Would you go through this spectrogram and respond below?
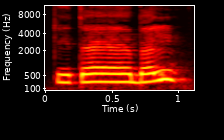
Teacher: إن حرف قلنا مشدد مقدار حركتين. كتاب في هنا ألف صغيرة بمقدار حركتين، مد طبيعي بمقدار حركتين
